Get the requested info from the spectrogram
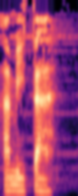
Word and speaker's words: Amita: Chữ A-di-đà là tiếng Phạn Brahma ở Ấn Độ, nguyên âm đọc là Amita,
